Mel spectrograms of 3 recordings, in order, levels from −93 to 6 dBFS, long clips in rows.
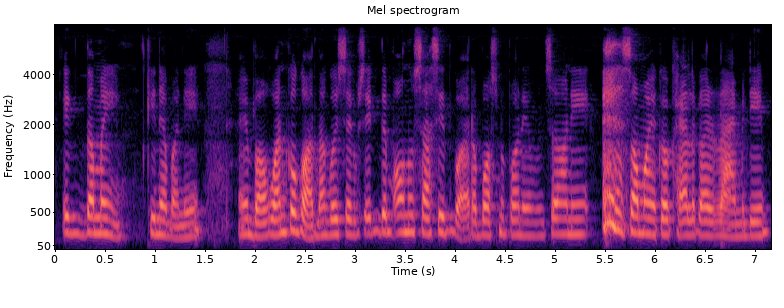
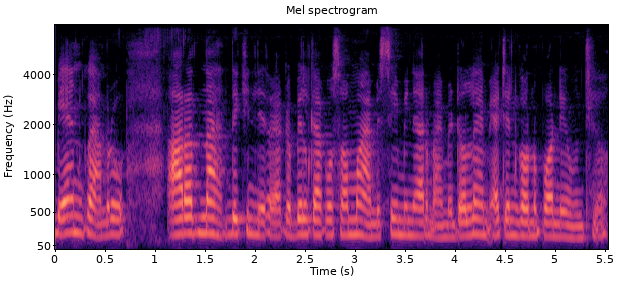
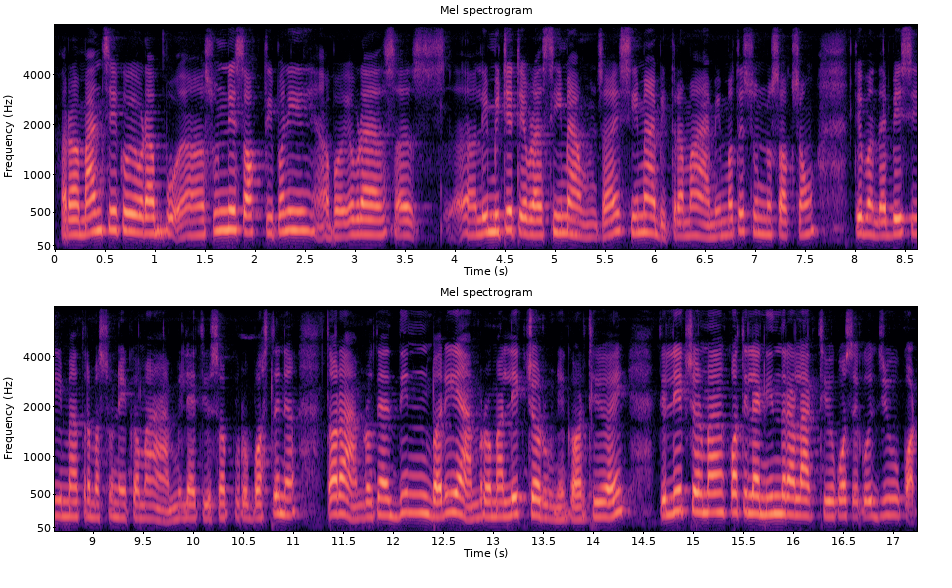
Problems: none marked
